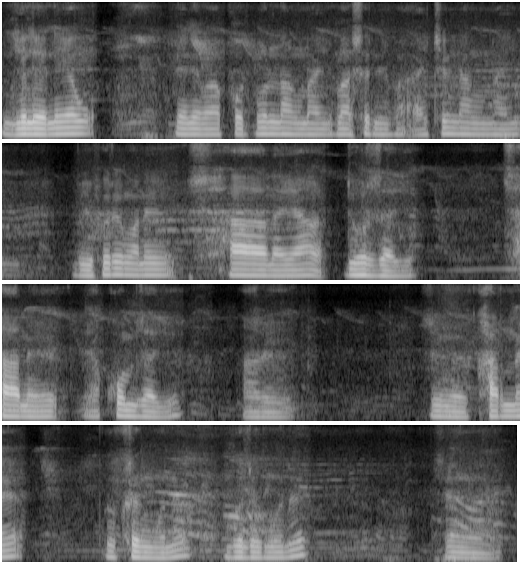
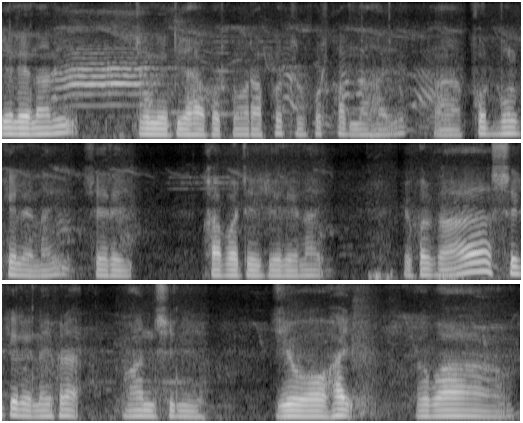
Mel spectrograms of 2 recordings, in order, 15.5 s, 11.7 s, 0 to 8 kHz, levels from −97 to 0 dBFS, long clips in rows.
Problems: low volume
